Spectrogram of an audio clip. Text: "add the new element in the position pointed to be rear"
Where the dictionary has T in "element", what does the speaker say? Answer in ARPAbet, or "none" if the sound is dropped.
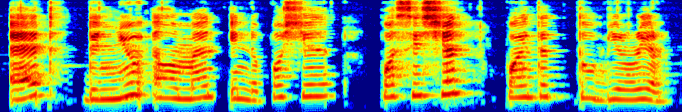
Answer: T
